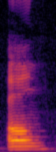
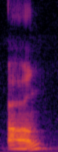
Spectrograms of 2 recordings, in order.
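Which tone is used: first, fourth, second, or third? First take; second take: first; second. First: It is said in the first tone. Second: It is said in the second tone.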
